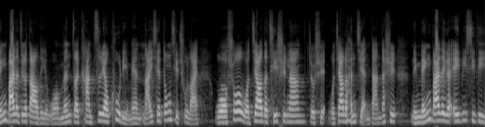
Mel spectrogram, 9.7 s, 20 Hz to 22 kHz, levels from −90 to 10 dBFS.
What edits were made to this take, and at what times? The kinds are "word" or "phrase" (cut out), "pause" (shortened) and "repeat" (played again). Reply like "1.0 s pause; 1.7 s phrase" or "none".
6.5 s phrase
